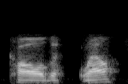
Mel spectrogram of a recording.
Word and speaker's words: Caldwell: but for whatever reason, people have a hard time pronouncing the A and the L together, so I get called Cadwell all the time. It's not like a full Caldwell, right? Like Caldwell. It's Caldwell.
